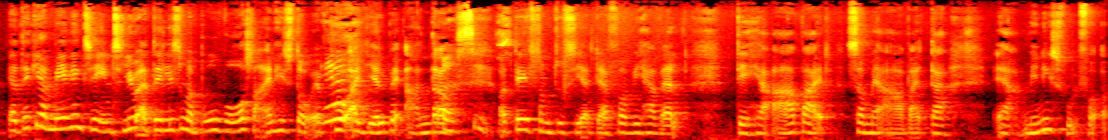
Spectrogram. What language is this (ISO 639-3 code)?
dan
